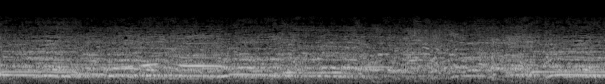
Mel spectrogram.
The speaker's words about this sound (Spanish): Son gritos de esta misma tarde, gritando y aplausos de todo para recibir a Cristiano Ronaldo con la Juve.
